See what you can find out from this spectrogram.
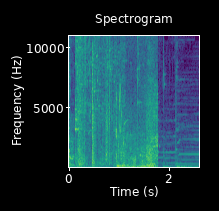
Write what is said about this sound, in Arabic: فهو اداني شاكوش، قال لي اضرب اضرب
